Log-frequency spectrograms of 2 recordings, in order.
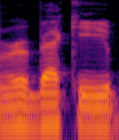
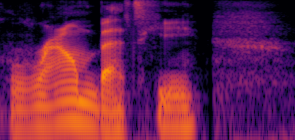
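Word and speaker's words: Rębecki: I call him Rebecki, but I think they pronounce it like Raumbecki. Don't know how the Polish pronunciation works too well.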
